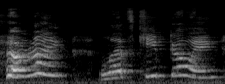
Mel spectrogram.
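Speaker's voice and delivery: high, loud, breezy greeting; happy as a clam. Retold or imitated. Rolling up on a dirt bike, greeting breathless friends, cheery. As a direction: sing it out, cheerful and fresh, slow on the question. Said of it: "Just happy as a clam".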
